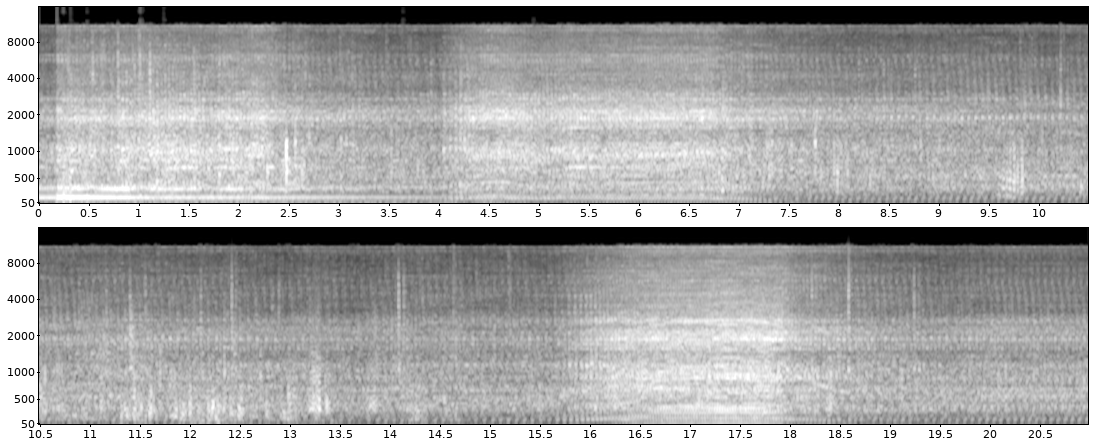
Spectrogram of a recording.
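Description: Suzuki cruiser motorcycle engine running as the bike climbs a dirt trail, the engine note rising twice, about four seconds in and again near the end.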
